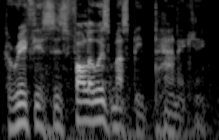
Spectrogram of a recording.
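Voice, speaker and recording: An actor playing an earnest, dutiful military commander in a fantasy game, giving firm, formal briefings. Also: male voice, on the low side, animated, fairly quick, husky. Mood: resolute, businesslike. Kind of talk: dramatic fantasy game acting. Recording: reverberant hall, faint background noise.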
